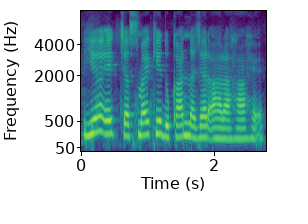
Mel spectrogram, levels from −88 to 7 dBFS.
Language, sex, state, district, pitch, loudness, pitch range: Hindi, female, Arunachal Pradesh, Papum Pare, 215 Hz, -13 LUFS, 200-245 Hz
